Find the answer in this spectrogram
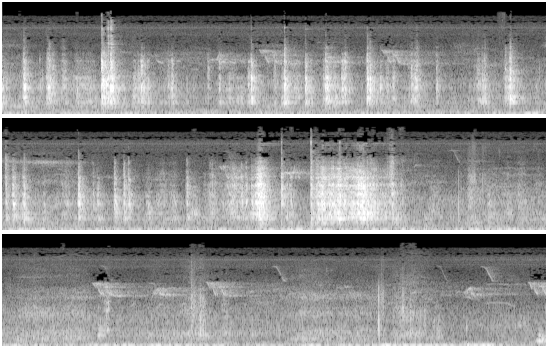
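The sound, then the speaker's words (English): An adjustable socket wrench tightening a bolt gives quiet, irregular ratcheting clicks, a scattered run of sharp ticks with a denser burst partway through. “I got my adjustable socket set here. One size fits all. Oh, that tightens up nice.”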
